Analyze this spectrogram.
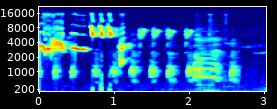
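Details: Brown-chested jungle flycatcher calling a rival with a flute-like song: a loud drawn whistle, then quick high notes and short chips repeated about twice per second, ending in a harsher buzzy phrase before fading.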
